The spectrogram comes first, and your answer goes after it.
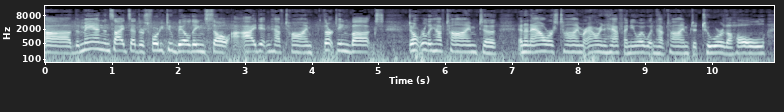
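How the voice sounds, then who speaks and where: Speaking at a moderate pace with fairly even intonation, a woman is heard in a dry sound with no echo and light background noise. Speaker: solo road trip vlogger. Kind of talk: casual vlog chat. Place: street. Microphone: phone near.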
